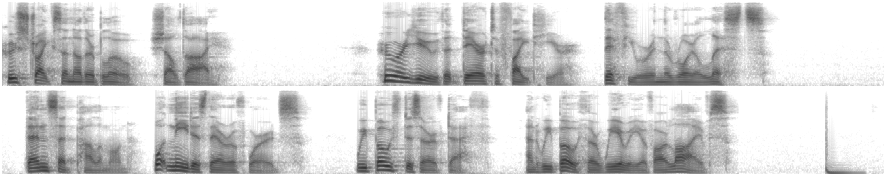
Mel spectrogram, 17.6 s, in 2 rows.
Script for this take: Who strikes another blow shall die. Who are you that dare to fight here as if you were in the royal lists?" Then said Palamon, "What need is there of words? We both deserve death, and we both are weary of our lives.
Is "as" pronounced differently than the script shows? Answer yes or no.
yes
